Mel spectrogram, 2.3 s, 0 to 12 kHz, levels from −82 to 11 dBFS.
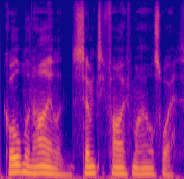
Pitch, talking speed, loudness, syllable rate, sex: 110 Hz, 155 wpm, -17 LUFS, 4.9 syllables/s, male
